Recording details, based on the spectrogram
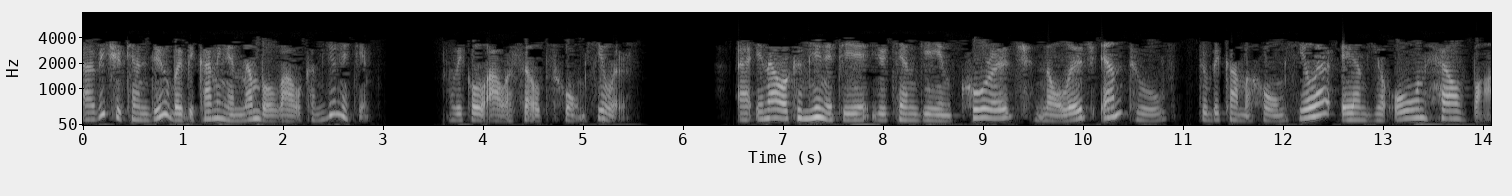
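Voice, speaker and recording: The speaker has a Russian accent and lively intonation, talking at a moderate pace. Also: woman, fairly low pitch for a woman. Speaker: holistic physician. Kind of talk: lecture. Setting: teleclass.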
